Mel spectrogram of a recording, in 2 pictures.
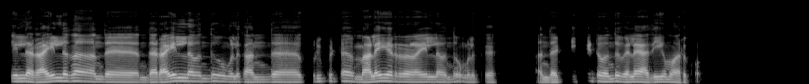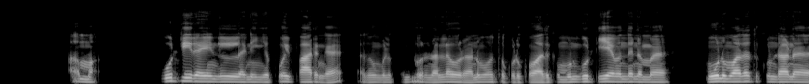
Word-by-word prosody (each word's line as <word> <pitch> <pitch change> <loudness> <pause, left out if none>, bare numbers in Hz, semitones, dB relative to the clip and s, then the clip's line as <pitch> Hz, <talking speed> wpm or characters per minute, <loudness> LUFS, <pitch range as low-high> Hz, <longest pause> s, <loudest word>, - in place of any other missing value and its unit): இல்ல 140 -1 +2
ரயில்ல 145 +7 +5
தான் 150 -2 +3
அந்த 120 -1 -1 0.3
அந்த 105 +1 -2
ரயில்ல 150 +5 +5
வந்து 140 +2 -5
உங்களுக்கு 125 -3 -2
அந்த 115 +1 -4 0.3
குறிப்பிட்ட 140 +1 -10 0.2
மலை 130 +6 +6
ஏறுற 125 -3 0
ரயில்ல 115 0 +1
வந்து, 115 - -4
உங்களுக்கு 110 -1 -6 0.5
அந்த 105 0 -2 0.2
டிக்கெட் 140 +3 -4
வந்து 135 +2 0
விலை 125 +1 +4
அதிகமா 120 0 -1
இருக்கும். - - -11 1.8
ஆமா. - - -2 0.8
ஊட்டி 155 0 +1
ரயில்ல 130 -2 +2
நீங்க 110 -1 -3
போய் 130 - -1
பாருங்க! 110 -4 +2 0.3
அது 105 - -10
உங்களுக்கு 105 +1 -8
வந்து 110 - -8
ஒரு 105 - -7
நல்ல 110 +3 -1
ஒரு 105 - -1
அனுபவத்த 115 0 -4
குடுக்கும். 100 +1 -1
அதுக்கு 100 +1 -4
முன்கூட்டியே 130 +2 +1
வந்து 125 0 0
நம்ம 115 -1 -2 0.6
3 135 +2 +5
மாதத்துக்கு 130 -1 +1
உண்டான 120 -1 +2
120 Hz, 155 wpm, -23 LUFS, 110-135 Hz, 1.8 s, மலை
